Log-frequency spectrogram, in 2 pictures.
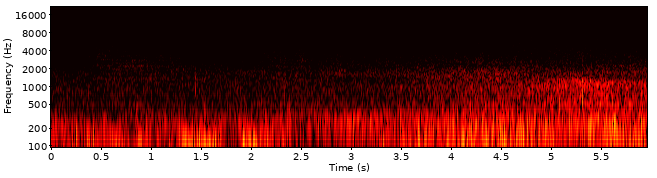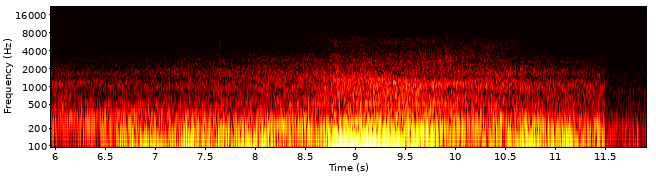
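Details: Steady rumble of passing traffic that swells toward the end, with no animal sounds.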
